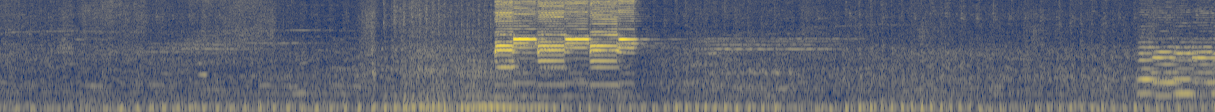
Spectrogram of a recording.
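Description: A motorcycle engine running close by with a steady low putter, picking up a little about two seconds in. A horn gives a quick string of short beeps for under a second around the middle.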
